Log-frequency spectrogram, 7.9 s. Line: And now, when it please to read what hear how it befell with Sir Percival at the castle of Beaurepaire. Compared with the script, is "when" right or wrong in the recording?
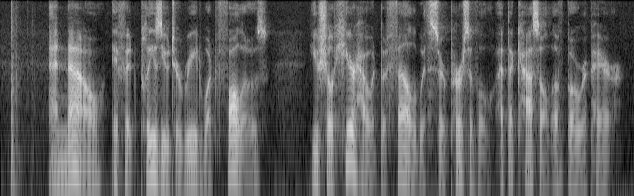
wrong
